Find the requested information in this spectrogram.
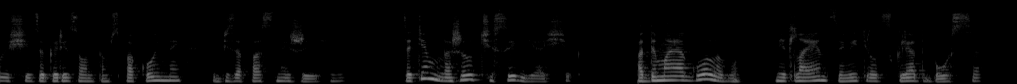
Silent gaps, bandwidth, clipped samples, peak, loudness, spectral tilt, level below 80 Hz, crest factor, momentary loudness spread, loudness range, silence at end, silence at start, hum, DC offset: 7.59-7.63 s; 16 kHz; under 0.1%; -26 dBFS; -45 LUFS; -5 dB/octave; under -90 dBFS; 18 dB; 14 LU; 4 LU; 0.35 s; 0 s; none; under 0.1%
